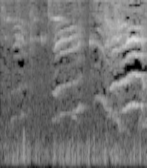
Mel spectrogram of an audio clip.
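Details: Little baby Nina, a Golden Retriever, being stubborn and desperate with her mother indoors: high, wavering whines that slide up and down in overlapping strands, growing busier toward the end over a low rumbling background.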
